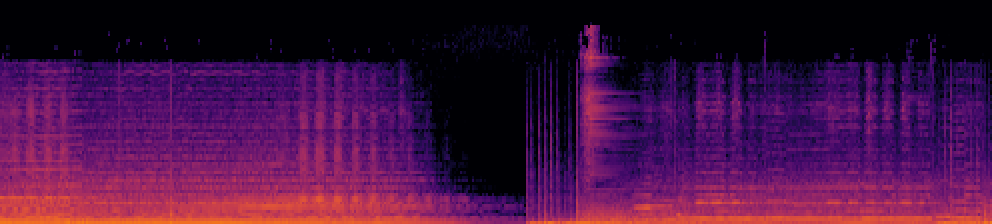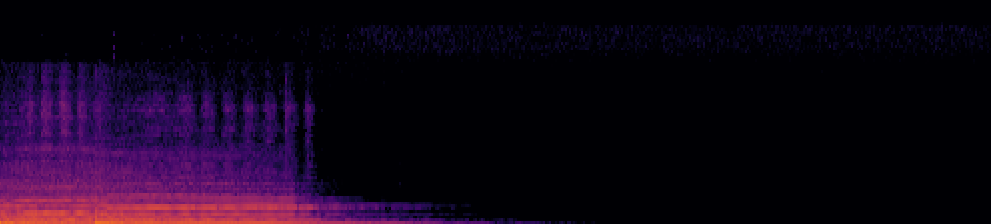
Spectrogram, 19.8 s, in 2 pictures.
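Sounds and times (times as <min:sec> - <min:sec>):
music: 0:00.0 - 0:15.8.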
